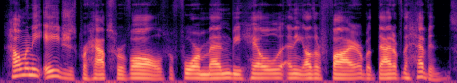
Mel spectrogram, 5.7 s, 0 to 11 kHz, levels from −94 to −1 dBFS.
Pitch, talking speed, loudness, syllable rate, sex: 130 Hz, 170 wpm, -19 LUFS, 5.1 syllables/s, male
